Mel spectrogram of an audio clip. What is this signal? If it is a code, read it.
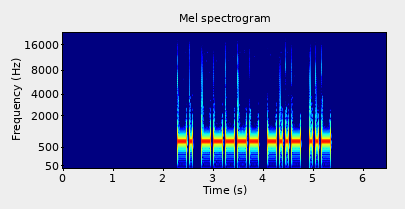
Morse code, heard as a keyed tone, about 20 wpm, 700 Hz. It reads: N0XU
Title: USA Call Signs - 4 Characters - Repeated 2x - 20wpm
